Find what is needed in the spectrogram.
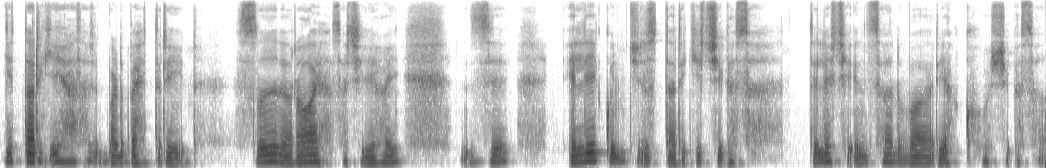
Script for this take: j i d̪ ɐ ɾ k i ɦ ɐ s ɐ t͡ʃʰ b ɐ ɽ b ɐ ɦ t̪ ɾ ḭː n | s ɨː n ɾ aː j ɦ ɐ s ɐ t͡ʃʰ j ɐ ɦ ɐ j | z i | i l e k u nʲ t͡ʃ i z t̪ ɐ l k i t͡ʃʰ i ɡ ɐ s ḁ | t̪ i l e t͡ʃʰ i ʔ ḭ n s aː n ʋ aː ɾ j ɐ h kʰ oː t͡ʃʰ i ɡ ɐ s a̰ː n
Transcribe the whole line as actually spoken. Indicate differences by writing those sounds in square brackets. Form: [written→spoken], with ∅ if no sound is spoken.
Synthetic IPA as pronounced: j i [d̪→t̪] ɐ ɾ k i ɦ ɐ s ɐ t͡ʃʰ b ɐ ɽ b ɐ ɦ t̪ ɾ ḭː n | s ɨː n ɾ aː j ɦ ɐ s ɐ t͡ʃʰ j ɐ ɦ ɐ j | z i | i l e k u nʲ t͡ʃ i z t̪ ɐ [l→ɾ] k i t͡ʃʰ i ɡ ɐ s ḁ | t̪ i l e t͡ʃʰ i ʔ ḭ n s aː n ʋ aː ɾ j ɐ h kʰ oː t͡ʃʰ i ɡ ɐ s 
